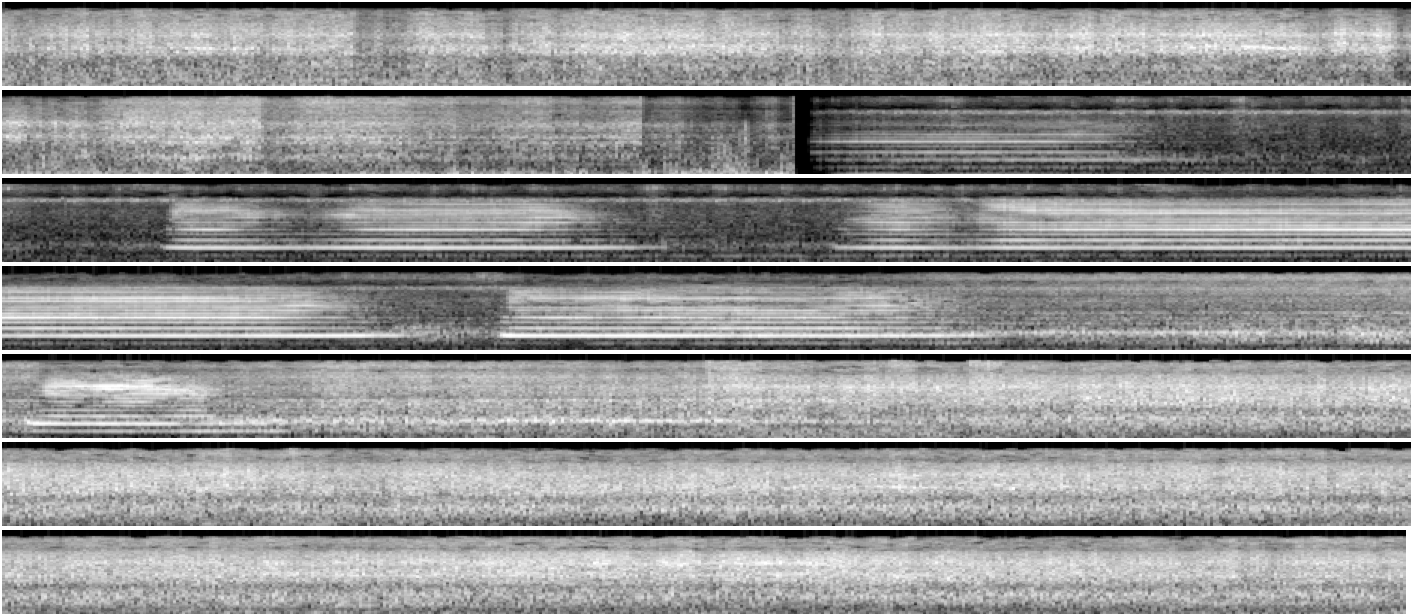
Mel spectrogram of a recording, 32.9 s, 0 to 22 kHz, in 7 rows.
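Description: Passenger coaches of an express train passing at high speed; the sound cuts off abruptly a little after seven seconds. Then a WAP7 electric locomotive's horn sounds in about five blasts as it approaches, the third the longest. From about twenty seconds its coaches pass at about 130 km/h with loud wheel and rail noise.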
